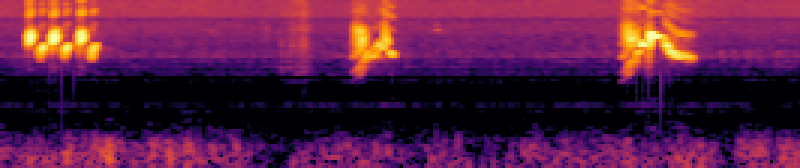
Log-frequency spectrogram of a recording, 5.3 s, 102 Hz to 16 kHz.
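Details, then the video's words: Caged veteran master goldfinch, a reclamo-style singer recorded live in 2017 after its moult: a short burst of quick high twittering notes, then two brief scratchy phrases after pauses, over steady low background hum. "Canto del jilguero "el arrugao""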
